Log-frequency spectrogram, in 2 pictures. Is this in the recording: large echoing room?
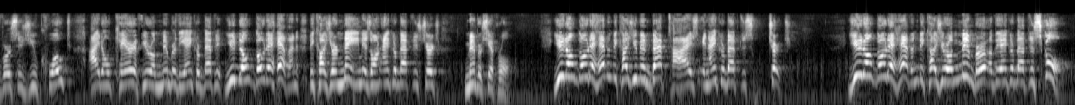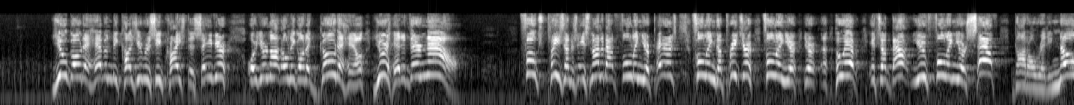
yes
